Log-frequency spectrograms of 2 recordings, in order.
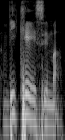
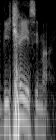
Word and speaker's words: Vicesima: And it's contained in the papyrus of the cohorts Vicesima Palmyrenorum. I will keep using the classical pronunciation as far as we know what it is. It would be Vicesima in ecclesiastical, but it means the 20th cohort of the Palmyrians.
